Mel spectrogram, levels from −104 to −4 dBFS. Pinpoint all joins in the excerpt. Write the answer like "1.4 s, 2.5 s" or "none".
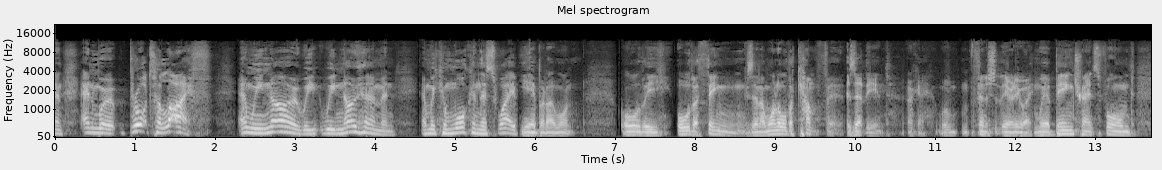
5.8 s, 9.9 s, 12.2 s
